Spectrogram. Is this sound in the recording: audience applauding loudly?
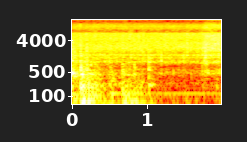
no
